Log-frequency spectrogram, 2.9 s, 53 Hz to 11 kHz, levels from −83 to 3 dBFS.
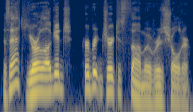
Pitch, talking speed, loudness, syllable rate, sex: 120 Hz, 230 wpm, -18 LUFS, 6.6 syllables/s, male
